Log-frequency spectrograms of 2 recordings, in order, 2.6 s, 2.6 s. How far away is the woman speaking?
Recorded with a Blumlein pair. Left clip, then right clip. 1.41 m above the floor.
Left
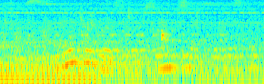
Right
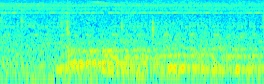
About 1.6 m.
